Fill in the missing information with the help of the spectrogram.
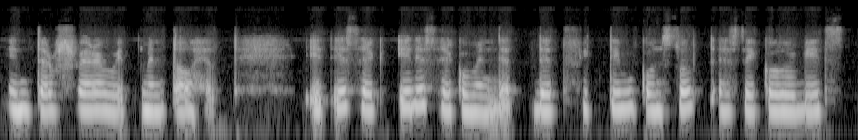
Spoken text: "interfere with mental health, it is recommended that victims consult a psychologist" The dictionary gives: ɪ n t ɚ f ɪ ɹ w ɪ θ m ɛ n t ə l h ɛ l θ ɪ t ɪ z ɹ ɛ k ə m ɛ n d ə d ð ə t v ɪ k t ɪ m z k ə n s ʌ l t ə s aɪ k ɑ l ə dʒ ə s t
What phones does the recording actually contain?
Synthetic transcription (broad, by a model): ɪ n t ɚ f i ɹ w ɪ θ m ɛ n t ə l h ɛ l s ɪ t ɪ s ɹ ɛ k ə m ɛ n d ə d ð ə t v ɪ k t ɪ m k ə n s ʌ l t ə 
